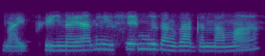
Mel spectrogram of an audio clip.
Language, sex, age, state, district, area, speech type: Bodo, female, 30-45, Assam, Chirang, rural, conversation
